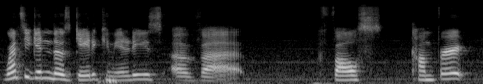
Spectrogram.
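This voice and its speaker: A woman with a medium-pitched voice chats informally as a podcast co-host. Her speech is conversational and unscripted. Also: animated, a little slow, rough recording. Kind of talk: casual chat.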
